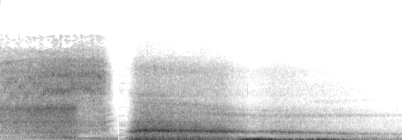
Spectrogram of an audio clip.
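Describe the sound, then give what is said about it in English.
A deep breath drawn in with loud, hissing air noise, heard as two long breathy stretches split by a brief silent break, the second one ending in rougher, snorting puffs. “but now let's take a deep breath, okay?”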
